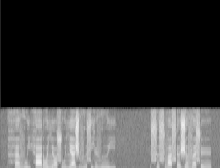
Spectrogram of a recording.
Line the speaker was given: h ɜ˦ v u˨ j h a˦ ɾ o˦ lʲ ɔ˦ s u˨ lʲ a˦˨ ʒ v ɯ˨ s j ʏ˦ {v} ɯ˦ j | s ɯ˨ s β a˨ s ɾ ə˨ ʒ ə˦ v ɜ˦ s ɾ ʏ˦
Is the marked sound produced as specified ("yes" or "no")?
yes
